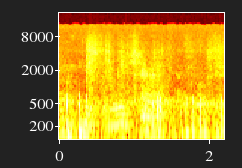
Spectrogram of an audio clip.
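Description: Footsteps of shoes on a hard floor, a few irregular steps, with faint indistinct voices in the background.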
